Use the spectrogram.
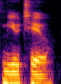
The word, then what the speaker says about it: Mewtwo: I love how he totally knows the pronunciation of the name too. It's Mewtwo. It's Mewtwo.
